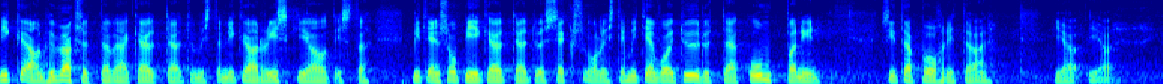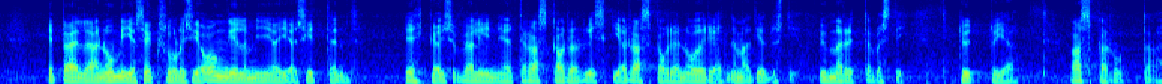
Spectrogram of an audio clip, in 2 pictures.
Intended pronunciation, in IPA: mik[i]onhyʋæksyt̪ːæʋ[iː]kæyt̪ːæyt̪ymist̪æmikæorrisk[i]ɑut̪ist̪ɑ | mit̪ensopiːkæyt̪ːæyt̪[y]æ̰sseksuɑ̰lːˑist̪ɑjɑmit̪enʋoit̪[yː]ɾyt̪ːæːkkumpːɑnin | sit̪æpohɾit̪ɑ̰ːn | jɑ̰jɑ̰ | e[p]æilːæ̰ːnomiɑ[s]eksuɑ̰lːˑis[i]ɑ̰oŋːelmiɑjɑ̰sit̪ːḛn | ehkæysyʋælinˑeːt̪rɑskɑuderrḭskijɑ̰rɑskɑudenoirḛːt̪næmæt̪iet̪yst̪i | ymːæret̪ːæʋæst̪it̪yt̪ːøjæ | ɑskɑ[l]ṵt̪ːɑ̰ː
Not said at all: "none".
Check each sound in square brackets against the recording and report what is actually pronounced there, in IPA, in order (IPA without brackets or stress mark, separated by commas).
æ, æː, i, y, yː, p, s, i, r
